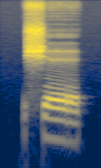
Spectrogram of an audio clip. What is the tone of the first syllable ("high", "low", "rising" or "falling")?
low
